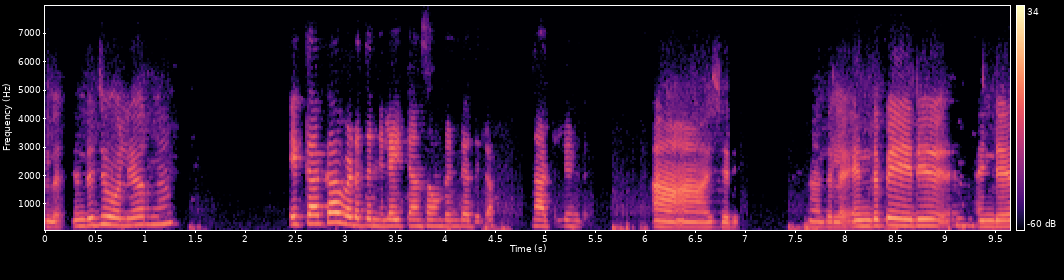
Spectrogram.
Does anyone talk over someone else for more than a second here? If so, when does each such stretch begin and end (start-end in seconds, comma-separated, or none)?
none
